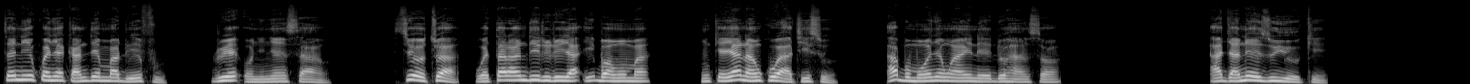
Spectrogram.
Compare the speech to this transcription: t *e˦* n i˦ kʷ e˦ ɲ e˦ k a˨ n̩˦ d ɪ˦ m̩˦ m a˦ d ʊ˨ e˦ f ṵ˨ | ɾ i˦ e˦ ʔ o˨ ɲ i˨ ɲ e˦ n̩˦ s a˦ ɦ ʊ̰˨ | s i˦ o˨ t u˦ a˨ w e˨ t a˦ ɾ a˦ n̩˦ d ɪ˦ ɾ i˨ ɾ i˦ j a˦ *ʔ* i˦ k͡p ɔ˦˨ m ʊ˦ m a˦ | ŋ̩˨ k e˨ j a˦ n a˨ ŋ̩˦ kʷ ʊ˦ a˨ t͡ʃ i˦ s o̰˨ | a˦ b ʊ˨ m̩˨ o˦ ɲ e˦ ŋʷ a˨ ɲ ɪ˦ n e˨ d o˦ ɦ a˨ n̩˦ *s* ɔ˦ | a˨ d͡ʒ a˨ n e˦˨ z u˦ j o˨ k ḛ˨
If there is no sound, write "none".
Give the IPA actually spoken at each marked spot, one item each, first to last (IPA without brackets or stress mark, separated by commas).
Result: e˦, ʔ, s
